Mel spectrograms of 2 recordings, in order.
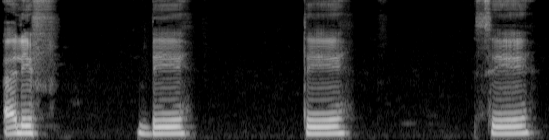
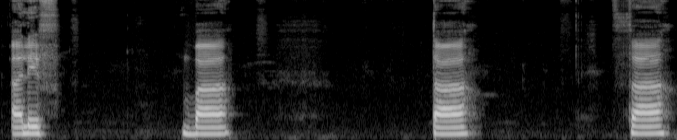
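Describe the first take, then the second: First: Urdu letter names, Be, Te, Se with long "ay" vowels; Urdu accent. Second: Arabic letter names, Ba, Ta, Sa with open "aa" vowels; Arabic accent. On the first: Teacher shows pronunciation to avoid, Urdu accent. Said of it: "Urdu accent, like". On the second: Teacher models letters for pupils, Arabic accent. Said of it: "this is the Arabic accent". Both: Shown as a demonstration.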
